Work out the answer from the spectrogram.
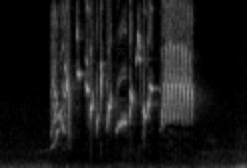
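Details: A European goldfinch delivers a quick liquid twitter of bright high chirps and slurred notes, closing with a brief rasping buzz, all in under two seconds.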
